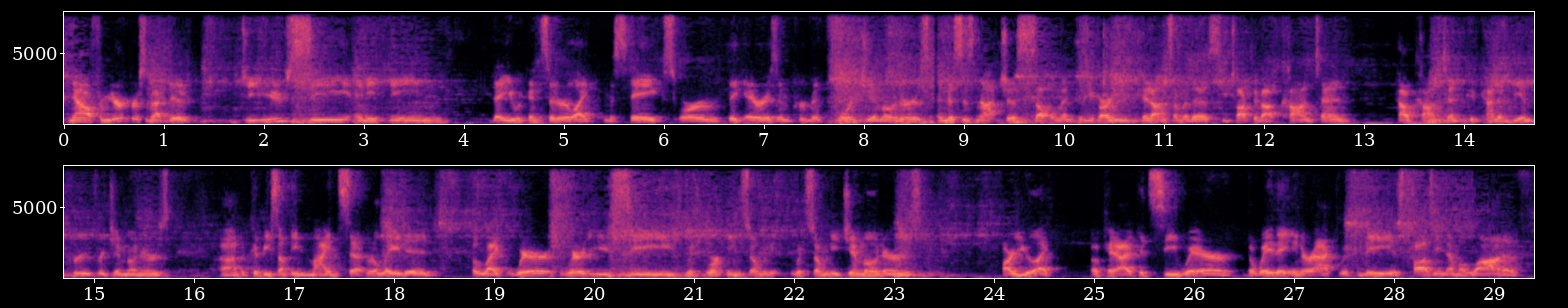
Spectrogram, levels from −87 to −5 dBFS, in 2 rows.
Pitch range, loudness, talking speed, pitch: 110-130 Hz, -25 LUFS, 190 wpm, 120 Hz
